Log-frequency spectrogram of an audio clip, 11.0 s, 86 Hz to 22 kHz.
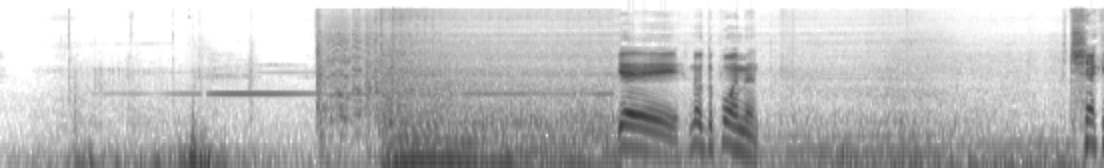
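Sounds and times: car engine idling: 0:03.2 - 0:11.0.

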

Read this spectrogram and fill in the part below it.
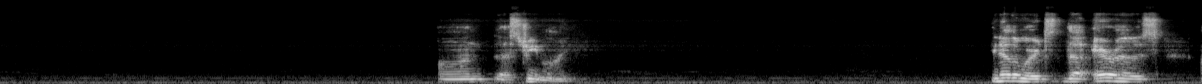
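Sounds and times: steady low hum with hiss: 0:00.0 - 0:12.0.

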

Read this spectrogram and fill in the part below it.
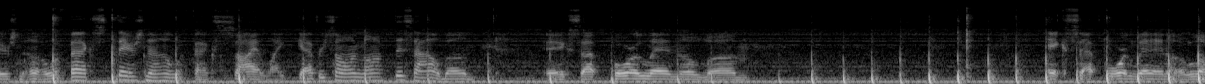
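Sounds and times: low steady hum: 0:00.0 - 0:12.0
hand drumming on a tabletop: 0:00.3 - 0:12.0.

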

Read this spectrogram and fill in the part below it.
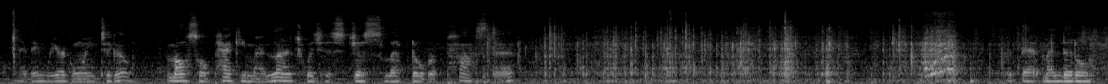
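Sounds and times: plastic container scraping: 0:04.7 - 0:11.0
zipper being pulled: 0:08.9 - 0:09.7.

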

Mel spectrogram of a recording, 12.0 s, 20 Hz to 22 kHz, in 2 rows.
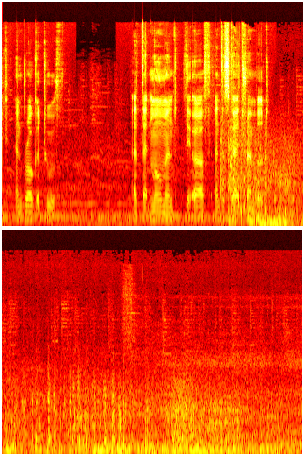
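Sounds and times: deep thunder-like rumble: 0:04.3 - 0:12.0.

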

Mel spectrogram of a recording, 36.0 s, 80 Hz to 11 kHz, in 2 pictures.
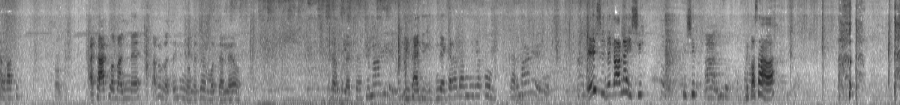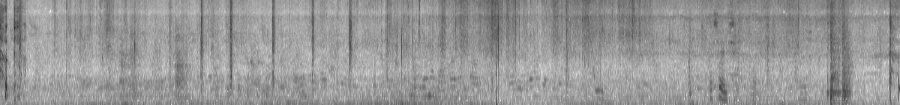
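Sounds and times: person coughing: 0:16.8 - 0:18.5, 0:35.8 - 0:36.0.

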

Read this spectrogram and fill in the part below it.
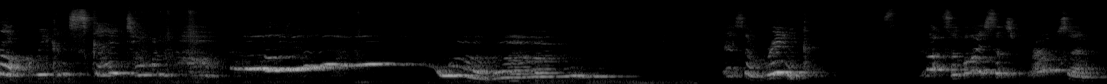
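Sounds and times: murmured sounds: 0:01.4 - 0:06.4
woman singing long high oooh: 0:02.3 - 0:06.3.

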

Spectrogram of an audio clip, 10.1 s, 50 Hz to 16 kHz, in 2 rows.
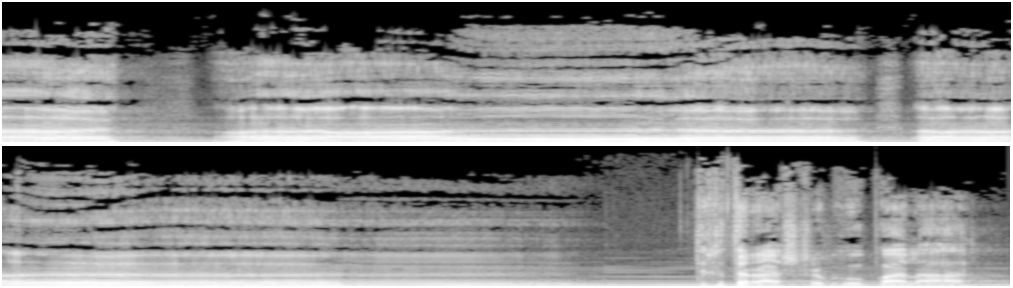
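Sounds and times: man singing ornamented notes: 0:00.0 - 0:10.0.

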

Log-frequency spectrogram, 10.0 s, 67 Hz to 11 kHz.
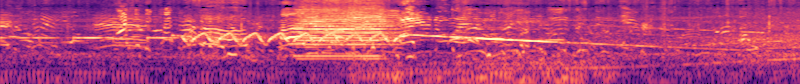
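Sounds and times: siren yelping: 0:00.9 - 0:09.0
horn blast: 0:03.6 - 0:05.0.

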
